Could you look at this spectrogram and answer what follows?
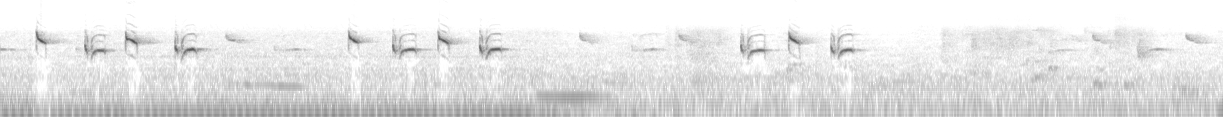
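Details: Bar-winged prinia lure song, sharp squeaky notes dropping steeply in pitch, given in spaced clusters of two or three, with a steady low electrical hum under the first half.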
